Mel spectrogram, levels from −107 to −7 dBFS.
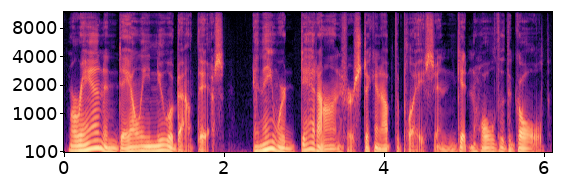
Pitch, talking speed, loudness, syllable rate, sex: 100 Hz, 215 wpm, -20 LUFS, 5.3 syllables/s, male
